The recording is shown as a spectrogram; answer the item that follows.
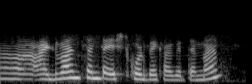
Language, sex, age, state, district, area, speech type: Kannada, female, 18-30, Karnataka, Ramanagara, rural, conversation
